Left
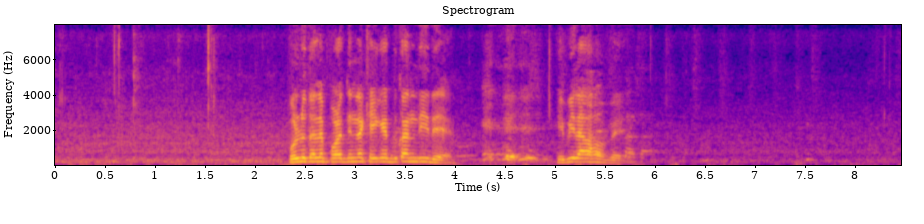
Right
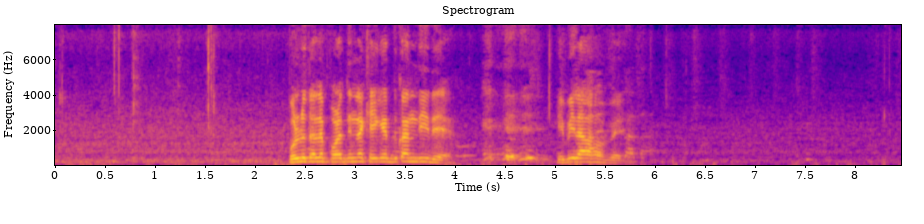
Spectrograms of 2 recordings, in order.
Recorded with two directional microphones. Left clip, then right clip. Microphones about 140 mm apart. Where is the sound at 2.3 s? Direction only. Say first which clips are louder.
Right 1 dB; 15° left (ahead or behind).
